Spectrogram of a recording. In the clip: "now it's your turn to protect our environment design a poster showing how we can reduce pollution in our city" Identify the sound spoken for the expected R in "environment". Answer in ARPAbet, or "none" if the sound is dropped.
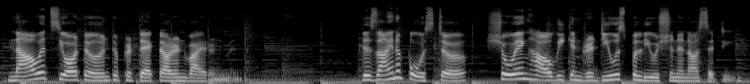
R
